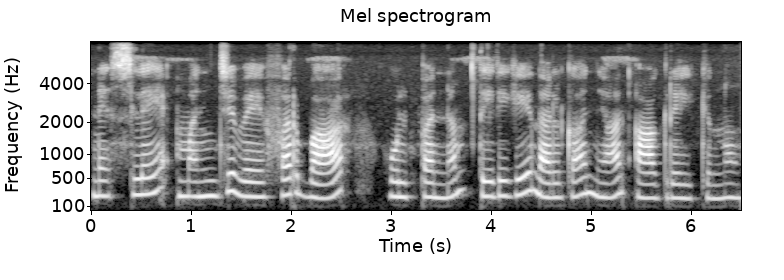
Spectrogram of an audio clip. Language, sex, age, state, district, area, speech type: Malayalam, female, 45-60, Kerala, Wayanad, rural, read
